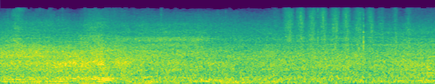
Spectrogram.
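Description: Road traffic passing on a busy street: a steady wash of tyre and engine noise, with one vehicle's engine drone falling in pitch as it goes by about a second in. A short run of light clicks comes about four seconds in.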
